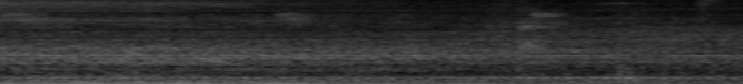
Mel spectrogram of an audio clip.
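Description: Steady, even low drone with light hiss and no knocks or rattles; compressor running smoothly and quietly.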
